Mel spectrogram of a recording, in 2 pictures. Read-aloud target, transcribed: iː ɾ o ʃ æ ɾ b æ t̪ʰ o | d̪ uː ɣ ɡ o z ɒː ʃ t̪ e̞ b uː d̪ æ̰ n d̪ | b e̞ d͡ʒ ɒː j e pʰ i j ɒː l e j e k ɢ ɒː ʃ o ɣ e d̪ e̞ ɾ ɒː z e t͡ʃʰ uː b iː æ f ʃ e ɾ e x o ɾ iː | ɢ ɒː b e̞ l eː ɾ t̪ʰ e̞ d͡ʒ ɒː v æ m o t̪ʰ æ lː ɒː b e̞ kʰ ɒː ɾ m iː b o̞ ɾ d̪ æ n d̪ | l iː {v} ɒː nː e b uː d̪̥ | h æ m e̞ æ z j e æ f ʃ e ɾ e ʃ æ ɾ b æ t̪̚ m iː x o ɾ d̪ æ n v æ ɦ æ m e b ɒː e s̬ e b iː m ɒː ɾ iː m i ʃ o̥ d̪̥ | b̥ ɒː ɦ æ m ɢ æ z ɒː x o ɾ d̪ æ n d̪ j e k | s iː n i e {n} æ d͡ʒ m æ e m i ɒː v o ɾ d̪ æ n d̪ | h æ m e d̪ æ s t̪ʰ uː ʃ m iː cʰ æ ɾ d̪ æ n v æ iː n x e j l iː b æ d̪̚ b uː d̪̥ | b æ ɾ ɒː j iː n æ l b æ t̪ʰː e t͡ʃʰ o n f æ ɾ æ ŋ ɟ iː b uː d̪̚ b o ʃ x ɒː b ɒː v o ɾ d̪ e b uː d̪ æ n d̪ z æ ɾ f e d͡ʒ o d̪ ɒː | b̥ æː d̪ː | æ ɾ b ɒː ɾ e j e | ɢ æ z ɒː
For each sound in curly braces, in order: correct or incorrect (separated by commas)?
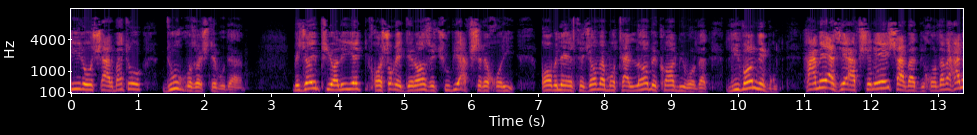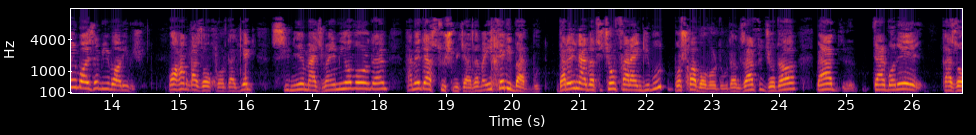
correct, incorrect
